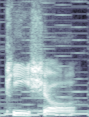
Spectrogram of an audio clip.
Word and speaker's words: pshaw: Yeah, to to pshaw.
